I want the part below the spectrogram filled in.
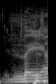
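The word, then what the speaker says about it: Leão: I was talking to one of my Brazilian training partners, and he was like correcting me on how to say it. – Leao. – Like, Leao. He just said it the way that he said it Leao. with the accent. I couldn't match, but my favorite glasses, I actually wear these.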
